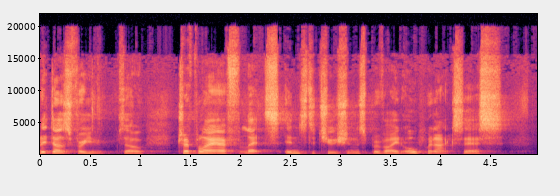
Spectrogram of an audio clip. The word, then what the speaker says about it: IIIF: uh a little bit about our project so triple which is pronounced what's Triple it's I I I if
